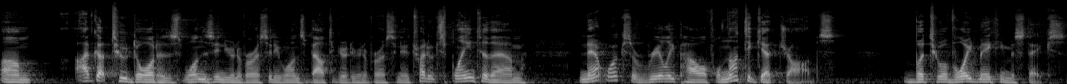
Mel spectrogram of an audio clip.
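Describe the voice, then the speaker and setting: Recorded very cleanly against a silent background, a man uses a normal speaking voice at a medium pitch. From US Northeast (Pennsylvania), born in UK. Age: 60s. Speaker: biotech executive. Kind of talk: fireside chat at conference.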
